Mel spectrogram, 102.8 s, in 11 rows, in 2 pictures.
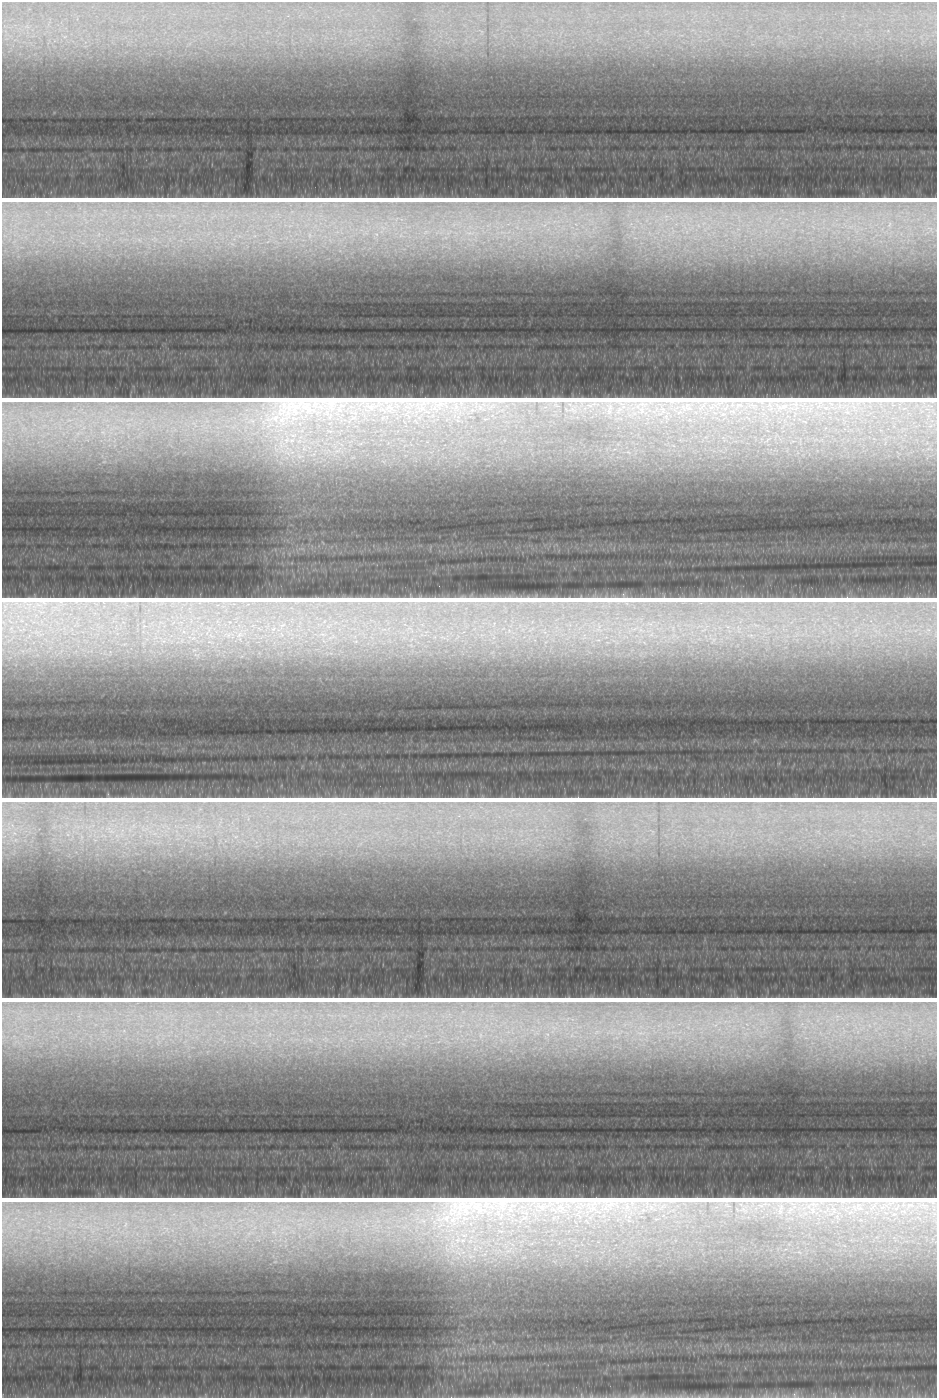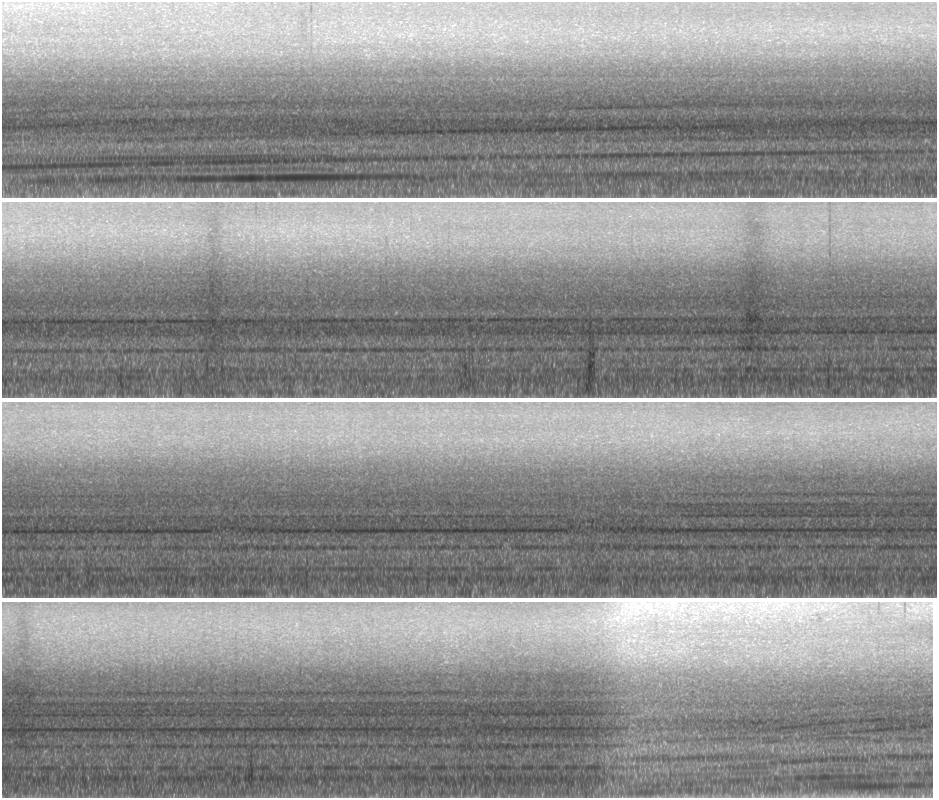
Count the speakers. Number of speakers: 0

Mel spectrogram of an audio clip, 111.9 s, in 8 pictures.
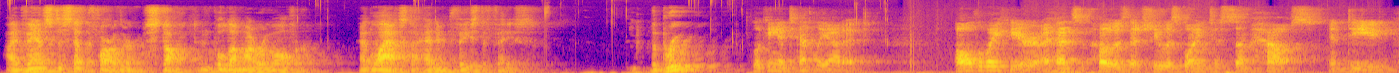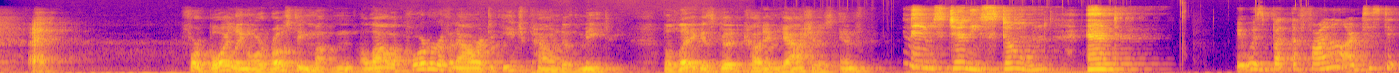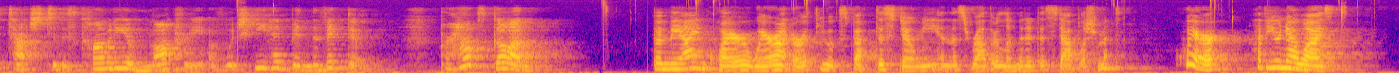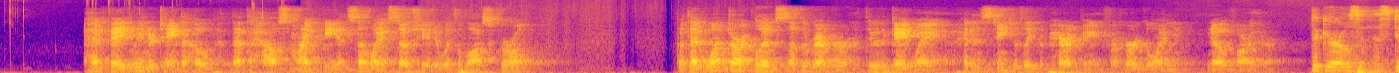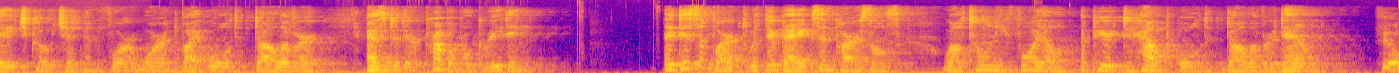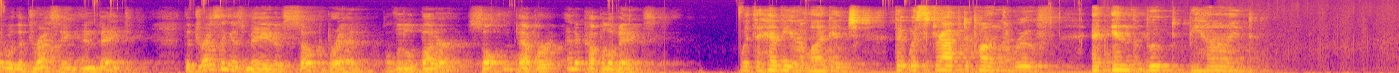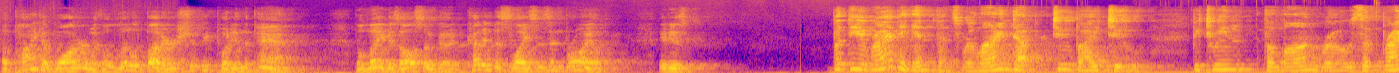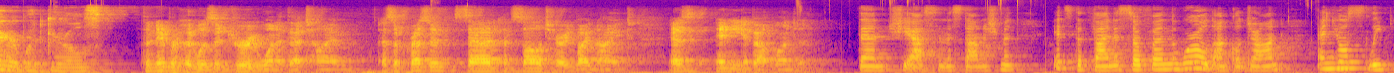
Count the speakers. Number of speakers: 6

